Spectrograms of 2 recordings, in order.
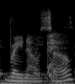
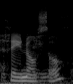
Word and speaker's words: Reynoso: It's Reynoso. So Reynoso. Okay. I just wanted to make sure. If you say it in the way that it should be pronounced, right? In Spanish, it's Reynoso.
